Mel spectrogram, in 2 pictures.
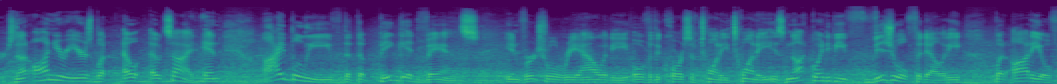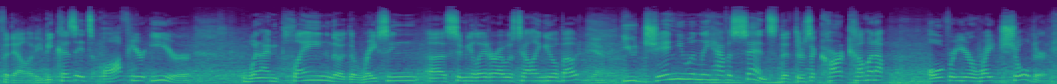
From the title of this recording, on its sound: Live from CES 2020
